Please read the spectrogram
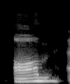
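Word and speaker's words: Aom: So my name is Ohm. It's kind of hard to pronounce, but that's how you pronounce it.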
